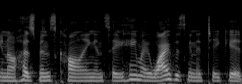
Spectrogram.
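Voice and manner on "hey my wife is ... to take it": plain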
